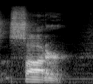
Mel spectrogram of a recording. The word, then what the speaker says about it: solder: tell me that, that the proper way to pronounce it is solder, which is not the case. The L is definitely not silent.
